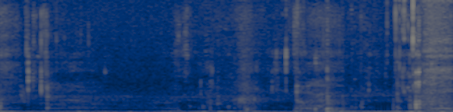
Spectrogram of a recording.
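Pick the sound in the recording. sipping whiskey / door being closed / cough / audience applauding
sipping whiskey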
